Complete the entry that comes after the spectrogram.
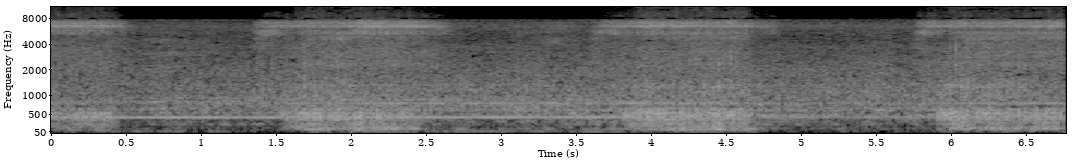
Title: watch me sleep #asmrsleep #relaxing #snoring #sounds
